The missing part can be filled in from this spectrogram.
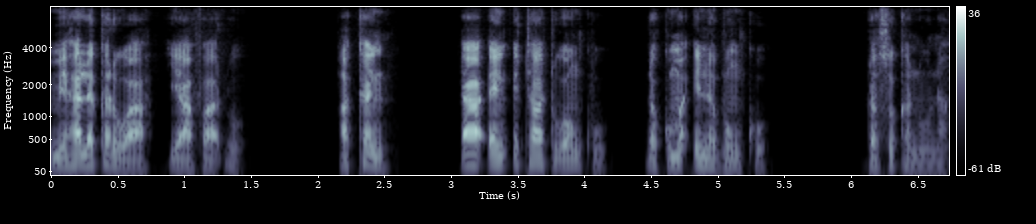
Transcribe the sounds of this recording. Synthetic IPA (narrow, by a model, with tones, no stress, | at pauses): meː˨ɦa˦lɐ˦kɐ˦rwaː˦jaː˦ɸaː˦ɗoː˦ | ʔa˨kɐ˦˨ŋ | j̰aː˦ʔɐ˦ŋʔɪ˦taː˦tʊ˨wɐ˦ŋkʷu˨ | da˨kʷʊ˦ma˦ʔɪ˦nɐ˨bɪ˦ŋkʷu˨ | d̥a˨sʊ˦ka˨nuː˦naː˨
